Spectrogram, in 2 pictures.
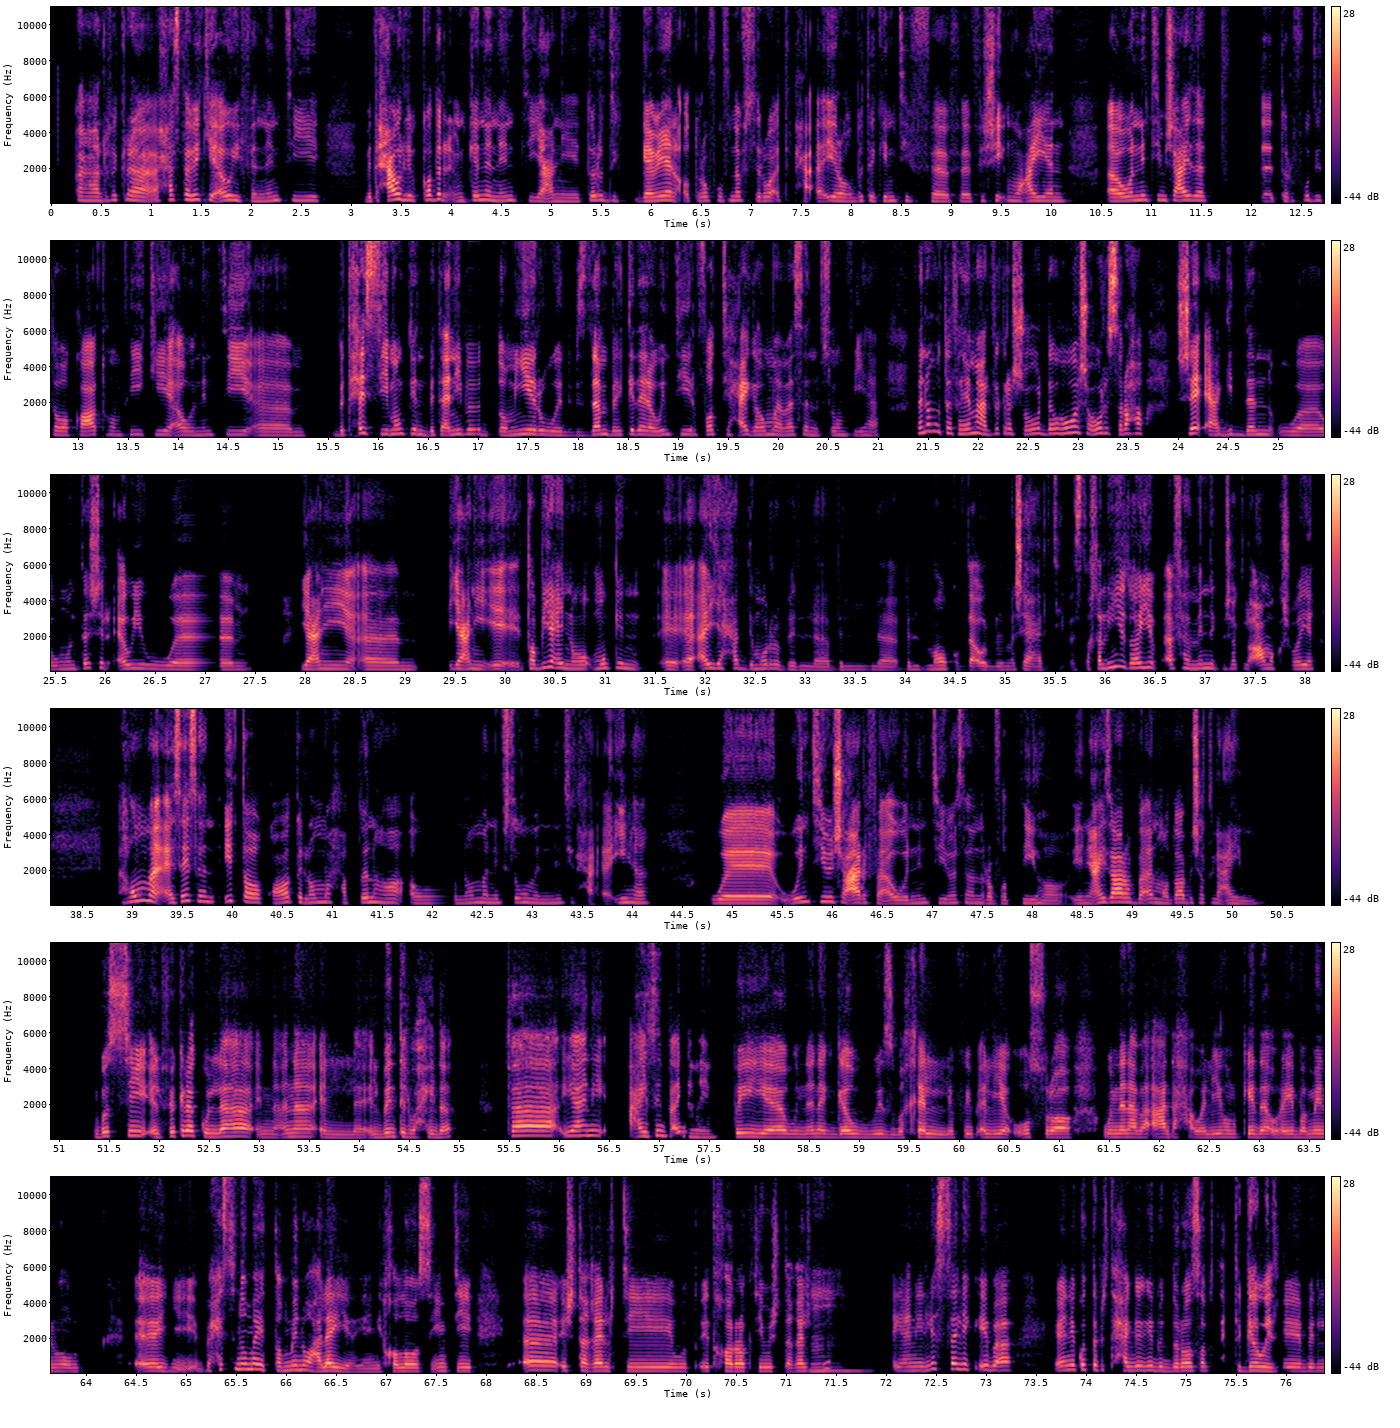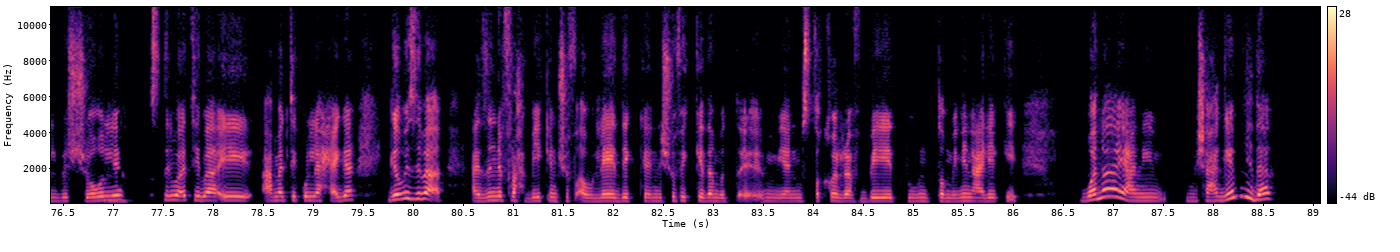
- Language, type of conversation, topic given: Arabic, advice, إزاي أتعامل مع إحساس الذنب لما برفض توقعات العيلة؟
- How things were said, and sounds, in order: tapping; distorted speech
